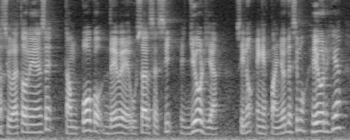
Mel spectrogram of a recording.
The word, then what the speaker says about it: Georgia: Bueno, en ese caso ahí la capital de Georgia, que me alegro de que lo hayas pronunciado así, Georgia, porque aquí no debemos decir Georgia porque ahí no se habla inglés y de hecho, para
